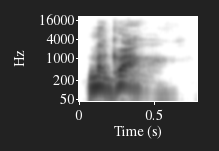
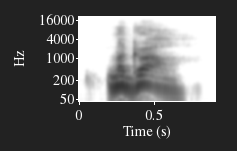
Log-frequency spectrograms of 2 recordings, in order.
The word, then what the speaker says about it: McGrath: McGraw. That was his name, McGraw. Boy, he was great. By the way, that's spelled McGrath.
